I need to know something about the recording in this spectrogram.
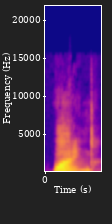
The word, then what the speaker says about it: wind: rhyme with wind so previously the word wind was pronounced so that it rhymed with mind wind but over time the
